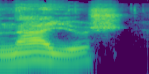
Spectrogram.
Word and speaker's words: NIOSH: Se le abrevia por sus siglas y se pronuncia NIOSH, que tiene una norma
